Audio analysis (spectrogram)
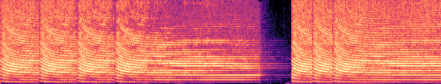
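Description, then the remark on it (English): A loud, blaring air horn fires off in a quick string of short blasts, then a long sustained honk, a brief cut, and another long blast, with no one talking. “I think we need to hear the air horn again.”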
